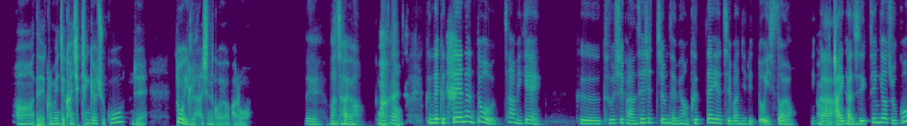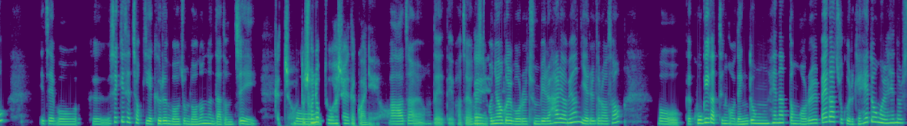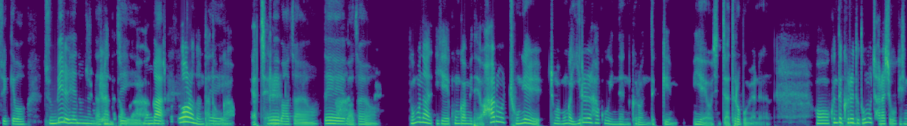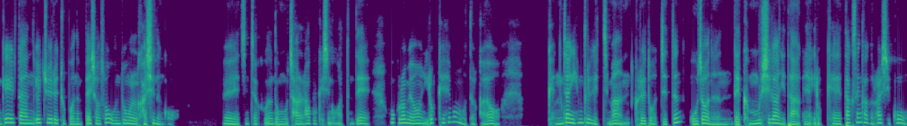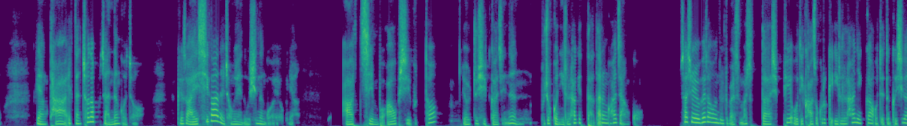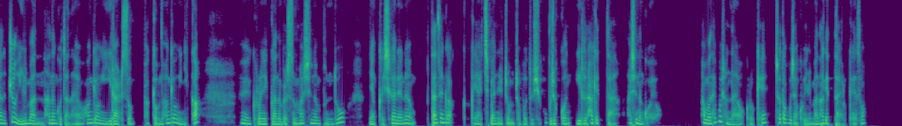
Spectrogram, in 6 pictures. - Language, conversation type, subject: Korean, advice, 일과 가족의 균형을 어떻게 맞출 수 있을까요?
- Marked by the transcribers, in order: laughing while speaking: "맞아요"; laugh; other background noise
